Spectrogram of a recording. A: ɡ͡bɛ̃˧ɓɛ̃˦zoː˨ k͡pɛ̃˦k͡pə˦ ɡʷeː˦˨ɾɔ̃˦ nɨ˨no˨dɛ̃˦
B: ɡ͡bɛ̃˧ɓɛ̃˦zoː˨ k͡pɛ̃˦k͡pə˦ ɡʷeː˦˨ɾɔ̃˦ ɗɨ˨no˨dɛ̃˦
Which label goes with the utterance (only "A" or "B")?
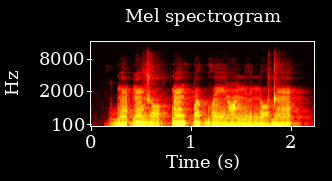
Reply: A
